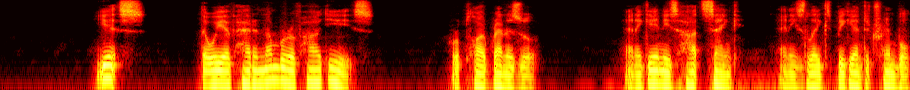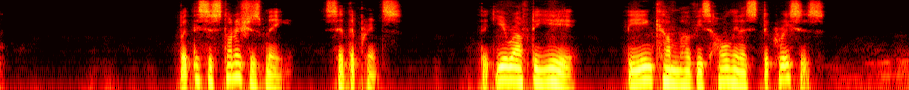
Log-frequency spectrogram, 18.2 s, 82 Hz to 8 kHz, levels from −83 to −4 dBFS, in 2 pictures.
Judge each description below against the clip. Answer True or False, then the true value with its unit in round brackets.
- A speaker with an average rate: False (130 wpm)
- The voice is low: True (105 Hz)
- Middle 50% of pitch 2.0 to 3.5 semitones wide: False (4.2 semitones)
